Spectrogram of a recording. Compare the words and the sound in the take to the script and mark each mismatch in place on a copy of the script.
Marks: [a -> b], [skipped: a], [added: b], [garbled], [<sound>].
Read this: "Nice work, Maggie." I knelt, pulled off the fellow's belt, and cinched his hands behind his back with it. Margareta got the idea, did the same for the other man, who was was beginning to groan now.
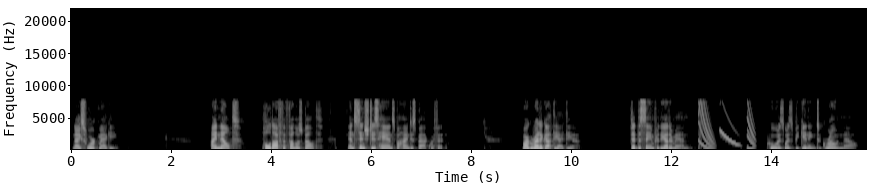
"Nice work, Maggie." I knelt, pulled off the fellow's belt, and cinched his hands behind his back with it. Margareta got the idea, did the same for the other man, [chirp] who was was beginning to groan now.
